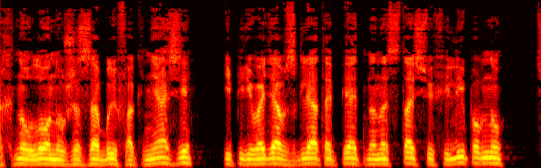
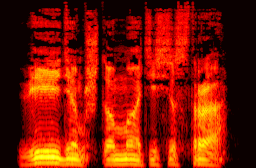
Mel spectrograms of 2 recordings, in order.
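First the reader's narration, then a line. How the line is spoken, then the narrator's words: Through clenched teeth. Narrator (Russian): процедил сквозь зубы Рогожин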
